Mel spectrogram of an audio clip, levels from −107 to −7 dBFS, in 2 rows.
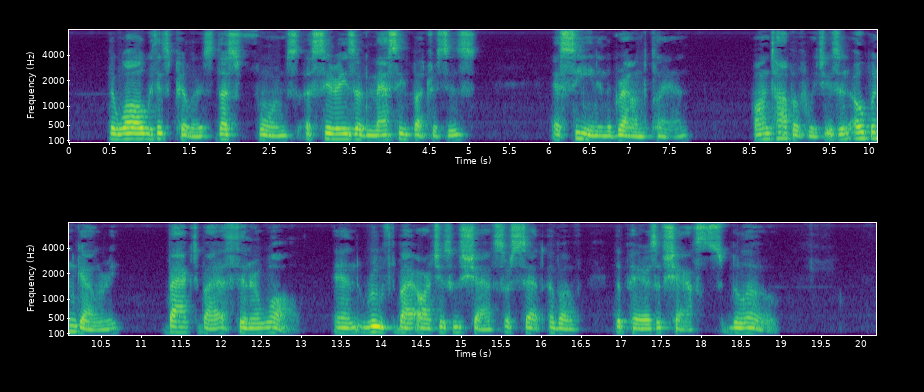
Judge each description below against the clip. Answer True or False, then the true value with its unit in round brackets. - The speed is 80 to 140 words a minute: True (135 wpm)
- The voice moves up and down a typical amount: True (3.2 semitones)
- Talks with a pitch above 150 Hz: False (130 Hz)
